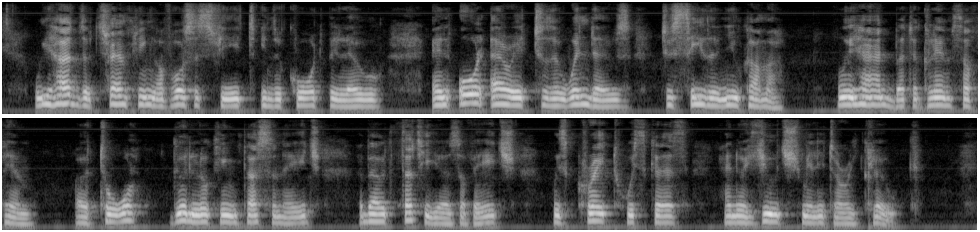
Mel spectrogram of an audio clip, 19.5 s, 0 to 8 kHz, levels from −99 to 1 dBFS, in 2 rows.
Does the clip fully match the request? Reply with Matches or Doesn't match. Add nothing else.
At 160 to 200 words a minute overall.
Doesn't match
